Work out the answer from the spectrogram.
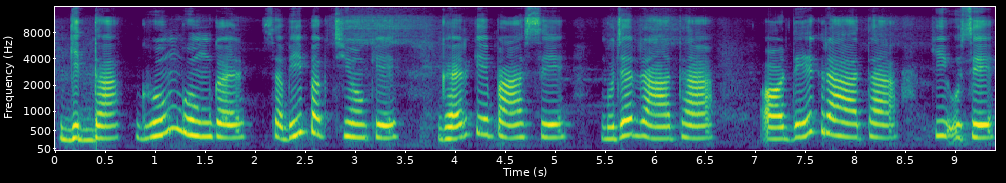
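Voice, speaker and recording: A woman narrating a scripted children's animated moral story. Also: very high voice, takes it slowly.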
